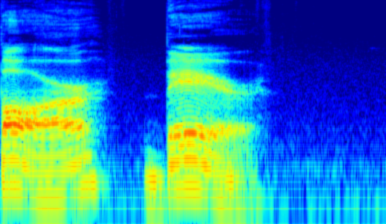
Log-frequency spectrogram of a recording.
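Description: A man speaks clearly and slowly into a close microphone, pronouncing two words.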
